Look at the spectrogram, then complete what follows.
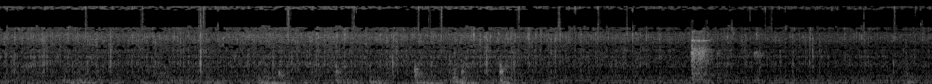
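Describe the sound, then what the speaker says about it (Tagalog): Onions and garlic sautéing in hot cooking oil for a tofu and vegetable stir-fry, a continuous close, bright sizzle with scattered crackles and a brief louder hiss partway through, no talking. "So, I just add onions and garlic."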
